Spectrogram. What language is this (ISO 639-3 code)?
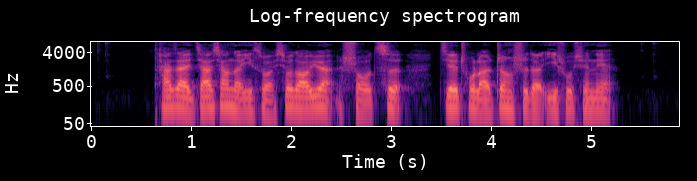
zho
